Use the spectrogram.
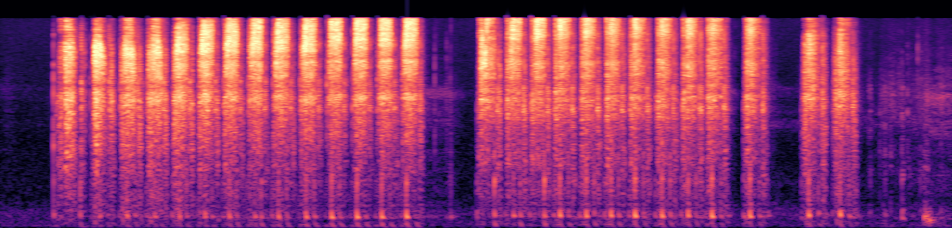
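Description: A spray bottle mists soap and water onto a tropical bonsai tree infested with aphids, giving rapid, evenly spaced squirting pumps in two long runs with a brief pause between them, then a few final sprays, close and loud with no talking.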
